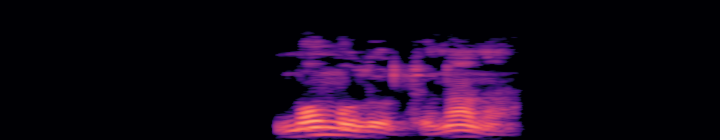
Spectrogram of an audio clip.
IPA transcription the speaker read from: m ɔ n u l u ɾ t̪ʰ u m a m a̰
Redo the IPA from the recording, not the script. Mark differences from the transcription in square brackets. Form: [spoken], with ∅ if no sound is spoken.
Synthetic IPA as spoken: m ɔ [m] u l u ɾ t̪ʰ u [n] a [n] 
